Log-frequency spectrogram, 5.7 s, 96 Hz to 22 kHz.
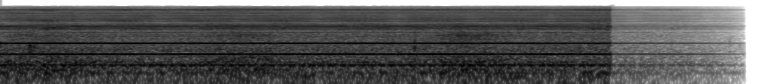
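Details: Skywatcher NEQ6 Pro mount with a belt mod, tested after the worm gears were adjusted: an even, high-pitched stepper whine holds without stutter or skipped steps, then cuts off cleanly. Normal stepper slewing.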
